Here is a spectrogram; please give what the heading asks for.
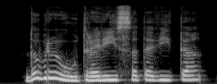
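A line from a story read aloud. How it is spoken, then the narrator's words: Growling undertone. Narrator (Russian): в голосе остались рычащие нотки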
